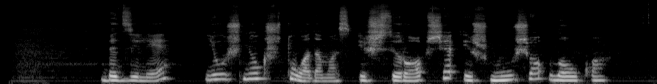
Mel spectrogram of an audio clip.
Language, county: Lithuanian, Kaunas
